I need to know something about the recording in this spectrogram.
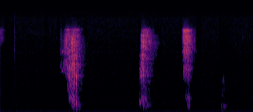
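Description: A young man blows his nose.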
